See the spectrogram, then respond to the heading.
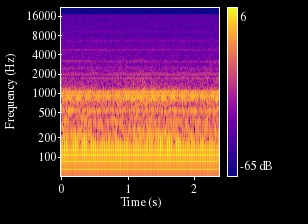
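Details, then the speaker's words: Vintage H-G 1/4 hp four-pole split-phase AC induction motor, 110 V, 50 cycles, 1450 rpm, 5 A, sitting on a plywood counter: one more start, then a steady, clean hum with no knocking or rubbing; runs normally. "how about one more start that sounds pretty damn cool for a split phase probably sounds extra good because it's sitting on this plywood kitchen counter"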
